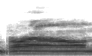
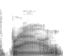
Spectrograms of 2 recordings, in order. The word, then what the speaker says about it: Braun: Braun I know he I know they say it's round but you can't spell it that way and tell me that that's brown you just can't like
